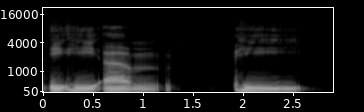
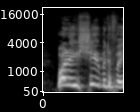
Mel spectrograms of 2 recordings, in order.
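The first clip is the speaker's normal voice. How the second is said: high, loud, laughing heckle; mock shouting; 4 dB louder, much faster than usual. Friend acting out someone in the film, high mock shout. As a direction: call it out like an excited onlooker.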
